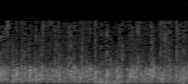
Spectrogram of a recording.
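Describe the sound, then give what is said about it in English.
Audience applause from a room of people, a sustained wash of dense clapping holding an even level for about three seconds. “Everybody give Mary a round of applause.”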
